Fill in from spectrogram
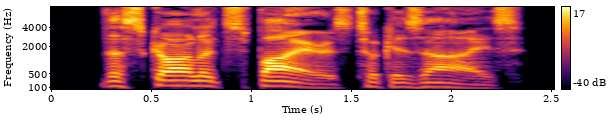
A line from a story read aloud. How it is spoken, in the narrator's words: Akamian said evenly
